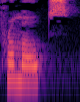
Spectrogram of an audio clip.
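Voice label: "promotes", English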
